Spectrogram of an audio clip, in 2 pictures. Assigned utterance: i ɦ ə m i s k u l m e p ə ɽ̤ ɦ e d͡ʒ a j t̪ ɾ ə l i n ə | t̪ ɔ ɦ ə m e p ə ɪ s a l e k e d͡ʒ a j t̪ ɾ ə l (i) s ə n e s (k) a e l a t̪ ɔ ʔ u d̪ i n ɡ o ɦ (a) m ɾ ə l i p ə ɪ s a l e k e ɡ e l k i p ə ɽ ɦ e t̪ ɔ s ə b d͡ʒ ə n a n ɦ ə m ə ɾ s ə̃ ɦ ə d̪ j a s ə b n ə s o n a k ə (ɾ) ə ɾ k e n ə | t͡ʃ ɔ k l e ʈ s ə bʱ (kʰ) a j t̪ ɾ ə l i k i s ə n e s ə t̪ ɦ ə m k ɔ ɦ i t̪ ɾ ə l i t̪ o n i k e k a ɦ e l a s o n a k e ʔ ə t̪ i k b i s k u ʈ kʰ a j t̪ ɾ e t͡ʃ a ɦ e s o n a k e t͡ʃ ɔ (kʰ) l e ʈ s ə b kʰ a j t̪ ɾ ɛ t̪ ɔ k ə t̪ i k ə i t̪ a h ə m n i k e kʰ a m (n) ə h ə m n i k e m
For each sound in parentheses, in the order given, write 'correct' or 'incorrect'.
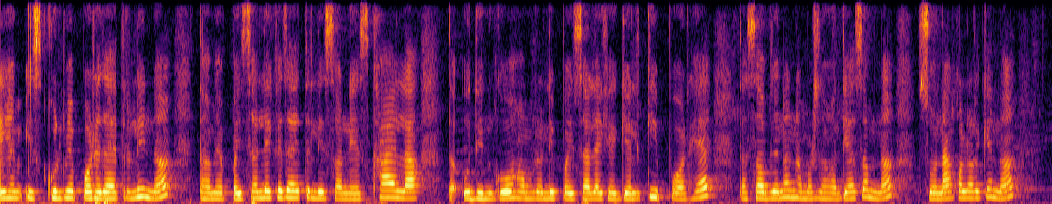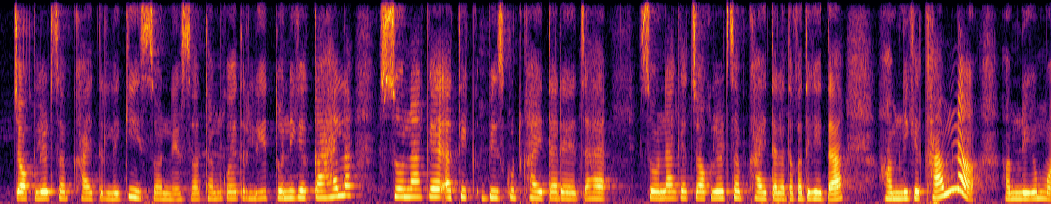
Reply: correct, incorrect: kʰ, incorrect: ə, incorrect: l, correct, incorrect: k, correct

